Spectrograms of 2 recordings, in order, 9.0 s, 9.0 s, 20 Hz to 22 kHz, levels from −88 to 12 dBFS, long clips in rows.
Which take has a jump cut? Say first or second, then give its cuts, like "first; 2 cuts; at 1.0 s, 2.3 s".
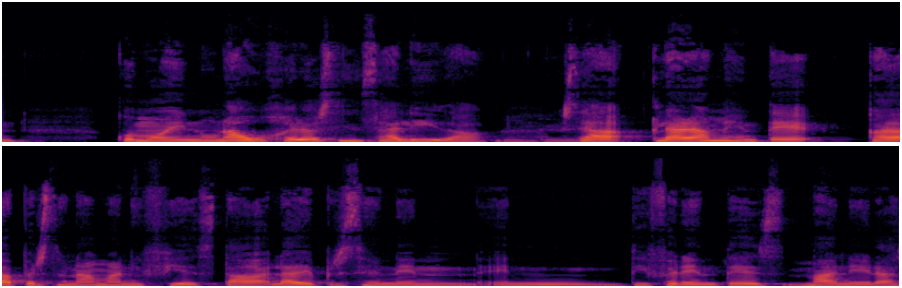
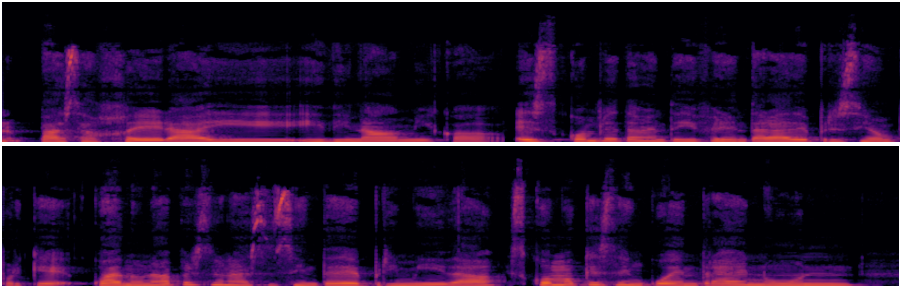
second; 2 cuts; at 2.4 s, 7.0 s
